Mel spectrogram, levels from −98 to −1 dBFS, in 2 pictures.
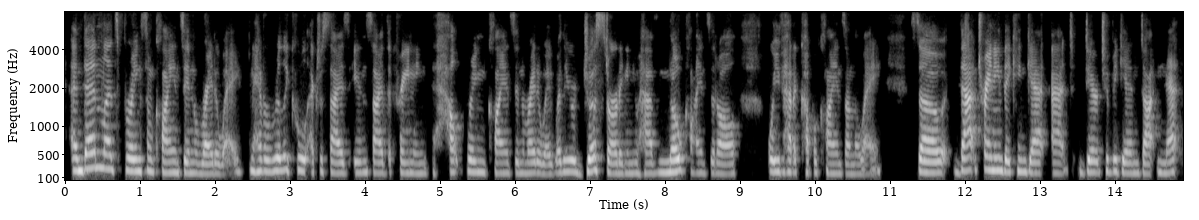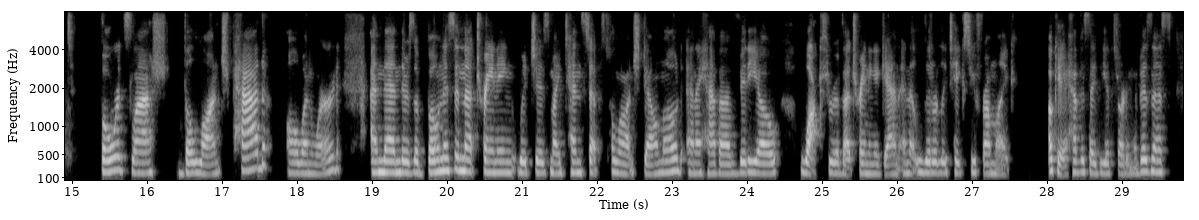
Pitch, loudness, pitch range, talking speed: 190 Hz, -28 LUFS, 180-210 Hz, 210 wpm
